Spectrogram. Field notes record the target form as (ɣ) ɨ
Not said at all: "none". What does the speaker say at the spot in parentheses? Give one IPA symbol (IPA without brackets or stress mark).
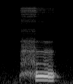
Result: h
